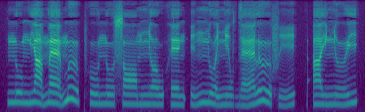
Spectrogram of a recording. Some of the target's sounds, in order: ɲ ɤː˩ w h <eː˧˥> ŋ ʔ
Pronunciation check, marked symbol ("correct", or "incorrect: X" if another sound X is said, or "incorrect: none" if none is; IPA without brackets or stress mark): incorrect: eː˩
